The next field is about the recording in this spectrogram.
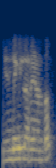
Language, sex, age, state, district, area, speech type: Malayalam, male, 18-30, Kerala, Kottayam, rural, conversation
